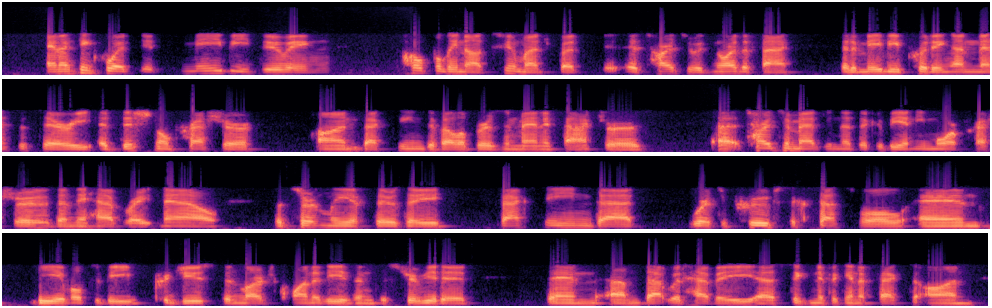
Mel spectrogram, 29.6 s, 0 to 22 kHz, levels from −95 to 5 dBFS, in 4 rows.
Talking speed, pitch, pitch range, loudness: 165 wpm, 95 Hz, 90-105 Hz, -19 LUFS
